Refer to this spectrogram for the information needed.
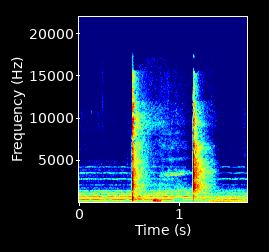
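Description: Two sharp, bright claps land about half a second apart against a low steady hum, with no voices in between.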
